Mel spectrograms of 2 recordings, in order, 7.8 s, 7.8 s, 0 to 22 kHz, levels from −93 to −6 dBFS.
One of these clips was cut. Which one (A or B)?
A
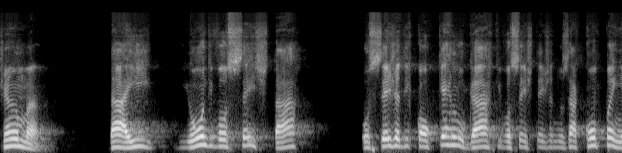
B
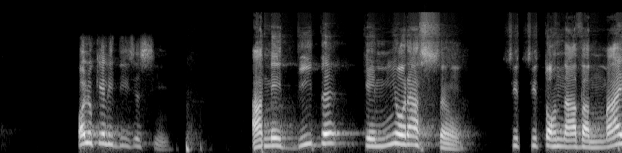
B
